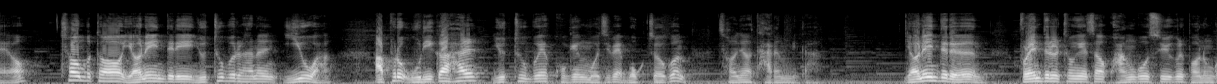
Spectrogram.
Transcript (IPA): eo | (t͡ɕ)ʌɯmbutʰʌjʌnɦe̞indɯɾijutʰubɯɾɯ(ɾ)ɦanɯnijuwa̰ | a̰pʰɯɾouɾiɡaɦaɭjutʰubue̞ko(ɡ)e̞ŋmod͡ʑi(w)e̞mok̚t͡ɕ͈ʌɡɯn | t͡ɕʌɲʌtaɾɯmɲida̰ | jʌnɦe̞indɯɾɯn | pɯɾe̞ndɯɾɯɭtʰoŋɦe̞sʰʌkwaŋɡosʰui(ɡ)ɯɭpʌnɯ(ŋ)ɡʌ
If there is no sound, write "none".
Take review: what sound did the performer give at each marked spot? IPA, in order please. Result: t͡ɕʰ, ɭ, ɡ, b, ɡ, n

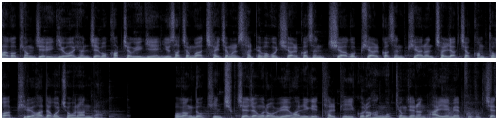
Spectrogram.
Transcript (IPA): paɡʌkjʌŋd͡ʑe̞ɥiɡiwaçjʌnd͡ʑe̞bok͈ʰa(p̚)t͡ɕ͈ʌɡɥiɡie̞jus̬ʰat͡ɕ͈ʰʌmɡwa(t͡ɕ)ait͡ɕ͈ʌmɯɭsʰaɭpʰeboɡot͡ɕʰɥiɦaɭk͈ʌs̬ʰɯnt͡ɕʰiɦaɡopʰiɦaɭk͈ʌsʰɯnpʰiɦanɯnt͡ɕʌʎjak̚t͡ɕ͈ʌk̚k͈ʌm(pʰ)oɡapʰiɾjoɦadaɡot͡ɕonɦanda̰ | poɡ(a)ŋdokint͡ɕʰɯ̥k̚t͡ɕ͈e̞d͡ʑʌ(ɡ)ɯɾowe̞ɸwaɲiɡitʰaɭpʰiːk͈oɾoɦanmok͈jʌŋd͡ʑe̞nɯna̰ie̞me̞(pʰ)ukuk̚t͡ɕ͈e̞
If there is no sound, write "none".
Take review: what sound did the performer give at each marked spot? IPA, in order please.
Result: p̚, t͡ɕʰ, tʰ, a, ŋ, pʰ

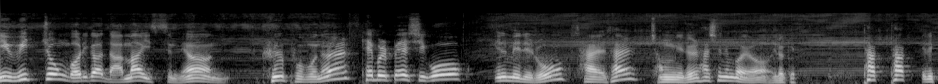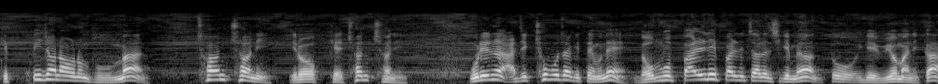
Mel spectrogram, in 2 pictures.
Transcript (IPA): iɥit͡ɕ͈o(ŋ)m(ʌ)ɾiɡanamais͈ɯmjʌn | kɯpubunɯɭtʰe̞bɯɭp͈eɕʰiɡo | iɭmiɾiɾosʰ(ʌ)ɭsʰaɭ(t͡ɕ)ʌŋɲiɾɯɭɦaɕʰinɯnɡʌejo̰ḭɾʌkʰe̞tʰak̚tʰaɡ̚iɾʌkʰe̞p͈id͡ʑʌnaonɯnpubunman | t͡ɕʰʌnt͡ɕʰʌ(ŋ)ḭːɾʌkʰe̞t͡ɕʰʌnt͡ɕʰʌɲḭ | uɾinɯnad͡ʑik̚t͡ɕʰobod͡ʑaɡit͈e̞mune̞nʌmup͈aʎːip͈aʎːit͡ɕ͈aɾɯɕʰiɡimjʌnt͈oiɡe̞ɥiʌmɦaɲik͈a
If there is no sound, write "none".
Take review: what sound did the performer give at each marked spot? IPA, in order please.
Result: ŋ, ʌ, a, t͡ɕ, ɲ

